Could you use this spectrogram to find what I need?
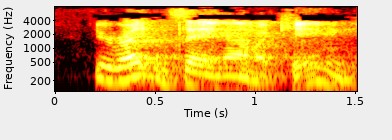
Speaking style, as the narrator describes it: said

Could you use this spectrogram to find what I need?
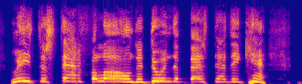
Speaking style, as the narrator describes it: he's yelling back

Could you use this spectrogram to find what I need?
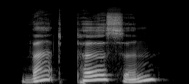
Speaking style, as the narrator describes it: Harry replied, his voice just as slow and plodding

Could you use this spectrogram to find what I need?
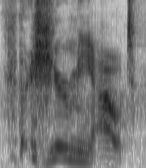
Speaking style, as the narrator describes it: said Mitch frantically

